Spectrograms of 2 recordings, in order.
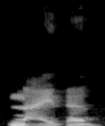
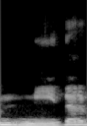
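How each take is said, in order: First: The first vowel sounds like 'eye'. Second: The first vowel sounds like 'ee'. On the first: "यानी नाइदर" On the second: "हम नीदर भी इसे बोलते हैं"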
